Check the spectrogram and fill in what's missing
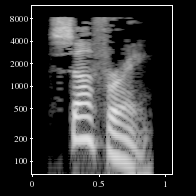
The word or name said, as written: suffering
